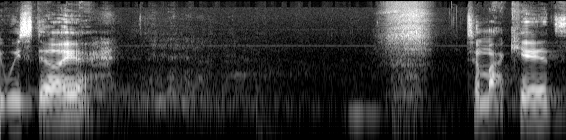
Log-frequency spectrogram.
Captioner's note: laughter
